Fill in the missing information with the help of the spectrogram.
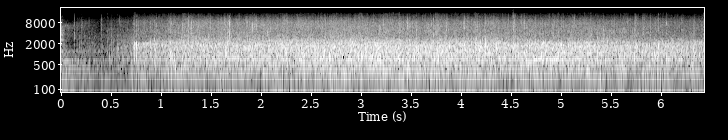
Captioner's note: applause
